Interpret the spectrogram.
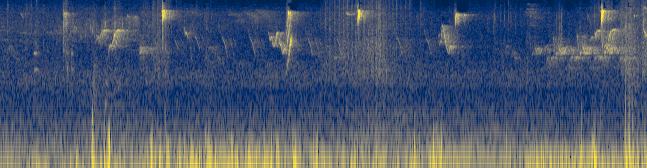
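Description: Small birds chirping, with short sharp chirps repeating every second or so over a steady low outdoor rumble, and a short thump near the end.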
